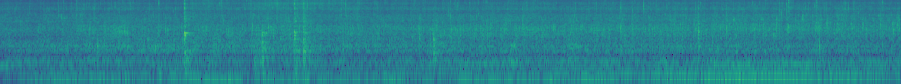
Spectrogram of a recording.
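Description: Shrimp stir-frying with chili and garlic in a pan of leafless water spinach, a steady close sizzle with bursts of stirring and scraping running throughout.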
